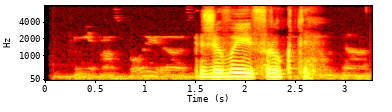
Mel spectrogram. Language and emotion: Russian, neutral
